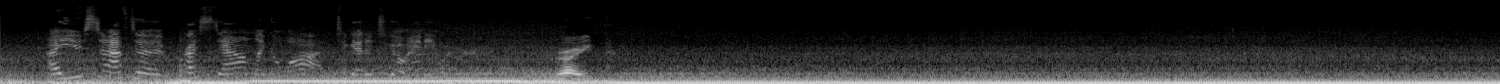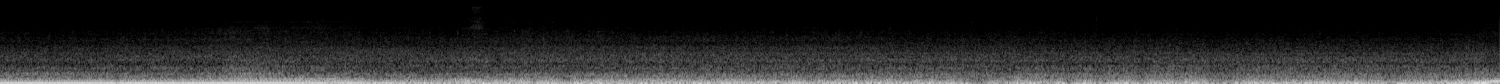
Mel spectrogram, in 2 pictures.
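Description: A large truck engine rumbles and roars loudly as the truck speeds up, then settles into a quieter hum.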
